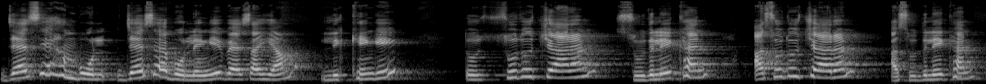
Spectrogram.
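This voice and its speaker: Woman, patient schoolteacher, high bright voice, slow, echoey room. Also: very animated. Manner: slow, patient, addresses children as beta. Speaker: teacher. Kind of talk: primary school grammar lesson.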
